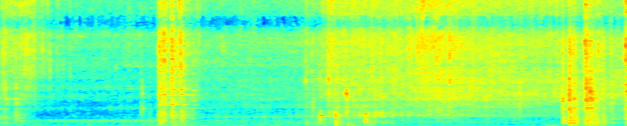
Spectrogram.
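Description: Shevla, a monsoon wild vegetable, going into hot oil in a pan, giving a broad hiss with sharp sizzling bursts near the start, middle and end, over a steady low crackle, close and moderately loud, with no voices.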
